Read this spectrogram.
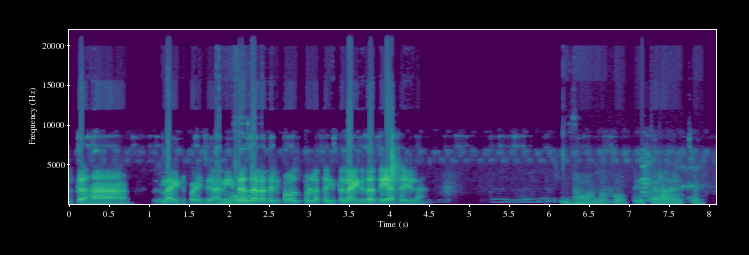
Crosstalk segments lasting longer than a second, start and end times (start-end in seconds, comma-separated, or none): none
